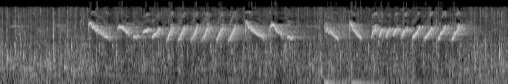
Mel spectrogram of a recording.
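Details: White-eye (pleci) wild-type song used to provoke rival white-eyes into answering: two fast series of very high, thin, descending whistled notes, about ten each, repeated "wit wit wit", over a steady low background noise.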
